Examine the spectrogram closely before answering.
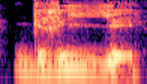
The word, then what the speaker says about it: griller: Remember, er, because these are verbs here. Griller, pocher, éplucher, okay? You pronounce them E, okay, even if you've got this R, okay, this combination of 2 letters, R at the end, will give you the sound E, all right, so griller,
